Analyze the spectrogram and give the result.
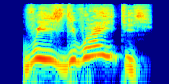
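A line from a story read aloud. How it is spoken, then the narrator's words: Shouted. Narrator (Russian): закричала она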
